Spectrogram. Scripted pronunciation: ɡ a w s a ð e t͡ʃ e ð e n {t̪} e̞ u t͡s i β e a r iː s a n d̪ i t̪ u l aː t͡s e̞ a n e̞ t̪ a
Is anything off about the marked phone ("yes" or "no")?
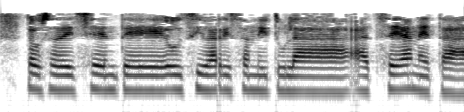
no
